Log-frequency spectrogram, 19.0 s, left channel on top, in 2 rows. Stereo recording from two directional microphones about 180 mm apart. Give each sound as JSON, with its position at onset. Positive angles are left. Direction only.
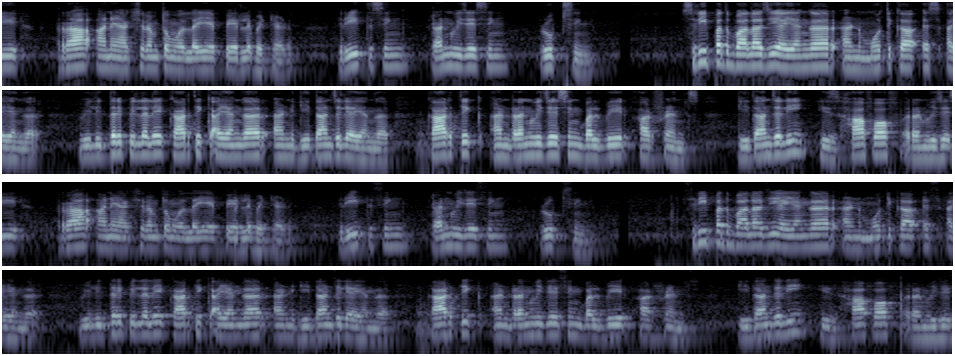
{"t": 0.0, "sound": "speech", "side_deg": 35}
{"t": 6.8, "sound": "speech", "side_deg": 85}
{"t": 16.8, "sound": "speech", "side_deg": 90}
